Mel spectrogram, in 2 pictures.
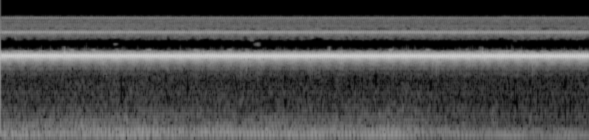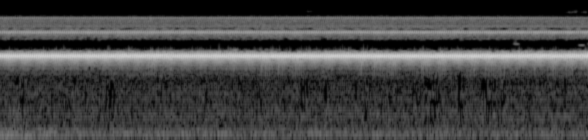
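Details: Male field cricket call used to draw in females, the kind played to lure and trap crickets; an unbroken piercing trill of fast regular pulses, with a soft low hum fading out in the first half.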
